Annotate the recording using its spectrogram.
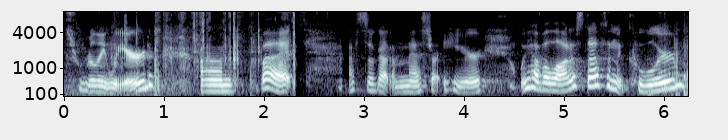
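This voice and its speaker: Loudness swings widely as a woman talks at a moderate pace against noticeable background noise. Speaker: vlogger. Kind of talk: casual vlog chat. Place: home room. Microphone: phone near.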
